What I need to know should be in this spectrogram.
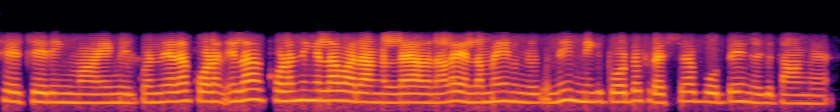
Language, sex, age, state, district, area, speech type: Tamil, female, 18-30, Tamil Nadu, Namakkal, rural, conversation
